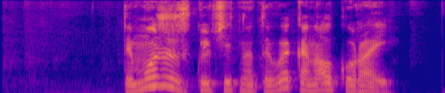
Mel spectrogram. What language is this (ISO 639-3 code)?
rus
